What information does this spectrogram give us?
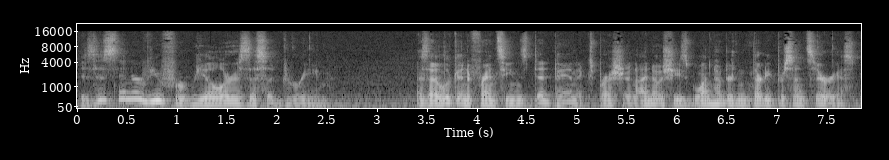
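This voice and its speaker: A man's voice: medium pitch, wildly swooping pitch, normal speed, a little mellow, slight background noise. A man reading as a bemused, earnest young job seeker who narrates their thoughts in a visual novel.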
